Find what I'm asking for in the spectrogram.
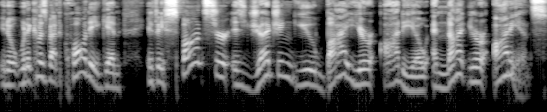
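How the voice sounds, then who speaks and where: At a moderate pace, a man talks in a fairly high pitch that swings very widely. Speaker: podcast coach. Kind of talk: solo podcast monologue. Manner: casual, some filler words and stammers. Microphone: trying a new sound setup this episode.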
